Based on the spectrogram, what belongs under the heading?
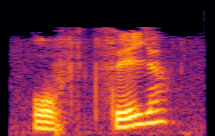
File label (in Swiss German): "ufzeje", alsace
